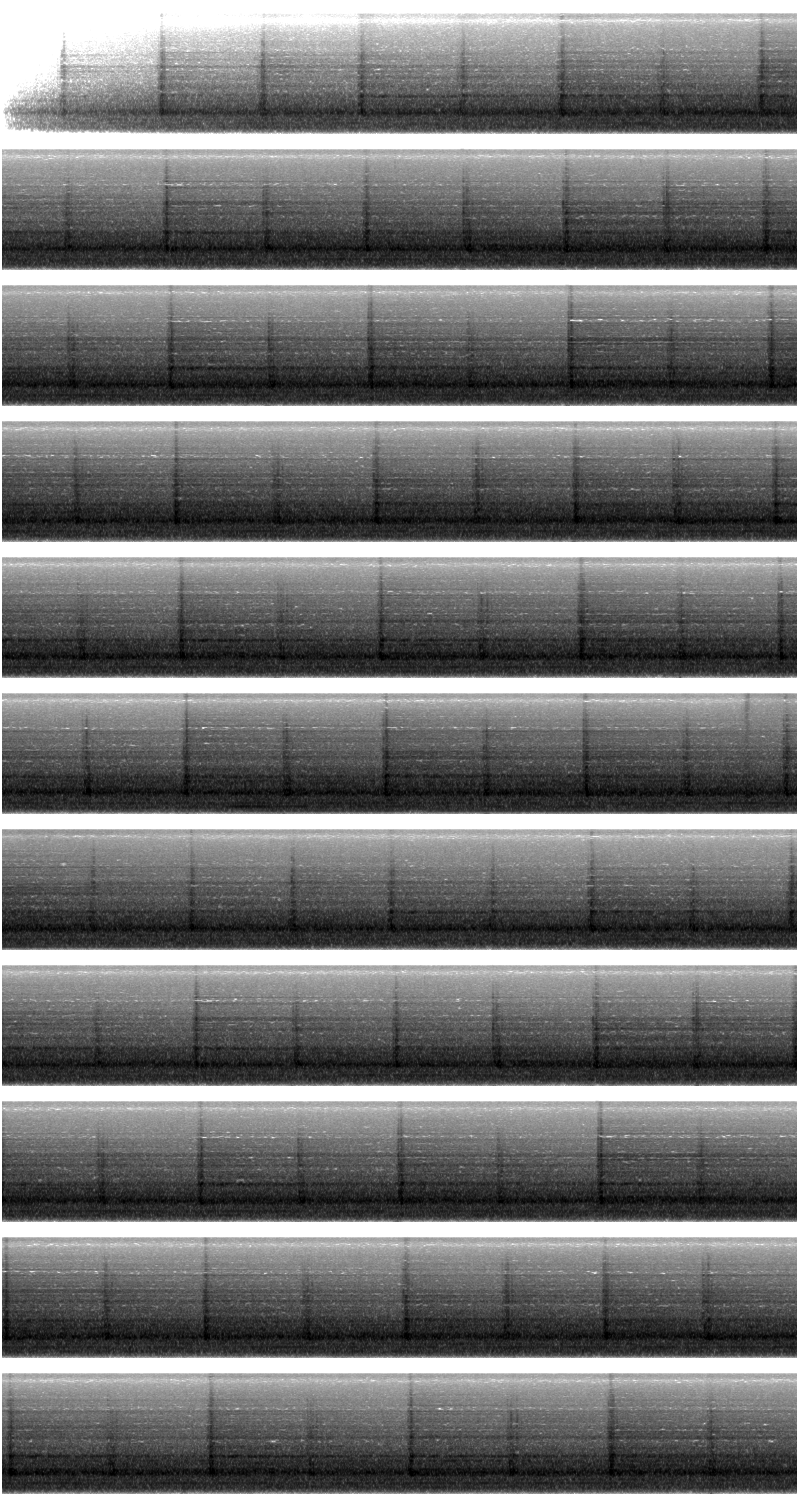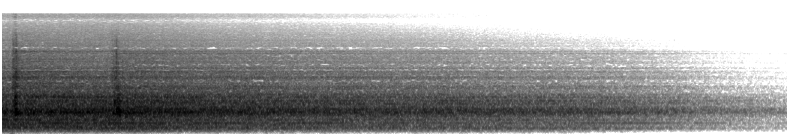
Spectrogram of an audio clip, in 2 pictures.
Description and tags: A recording of a wall clock sent through a Fuzz-Wah and Space Designer reverb in Logic Pro X.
